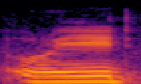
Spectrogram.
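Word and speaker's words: read: V1 হলে রিড, লম্বা করে, র দীর্ঘইকার।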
